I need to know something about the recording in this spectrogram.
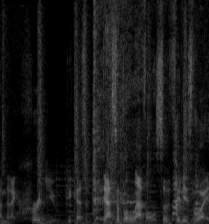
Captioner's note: group laughs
